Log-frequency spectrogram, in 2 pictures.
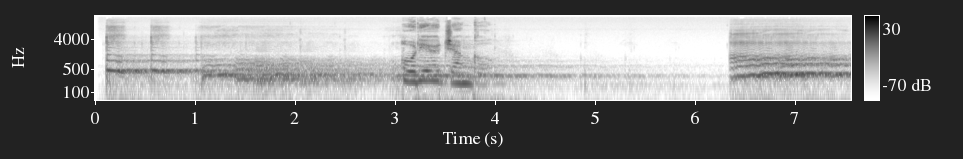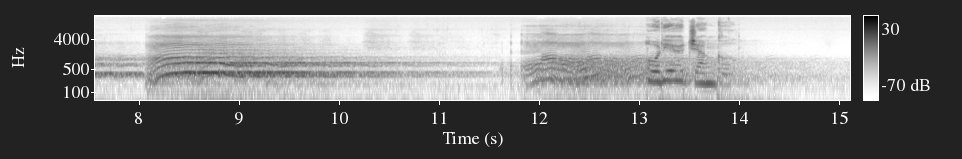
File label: fetus in womb ambience reverberant infant moans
